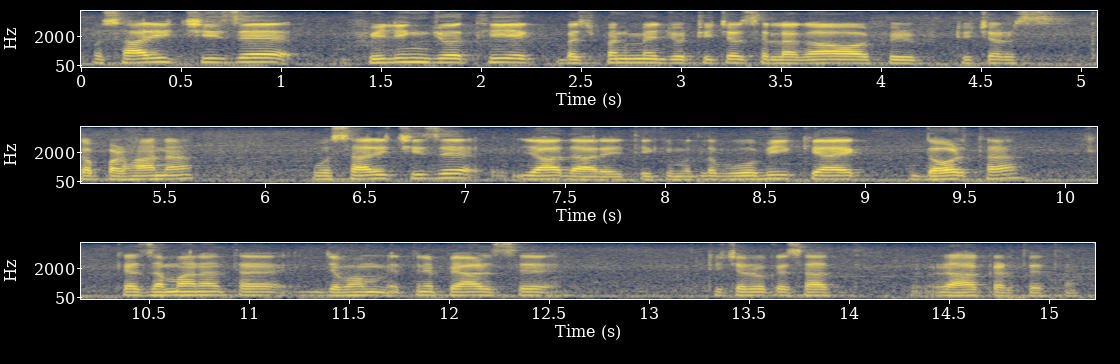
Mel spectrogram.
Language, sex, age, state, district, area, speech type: Urdu, male, 30-45, Delhi, South Delhi, urban, spontaneous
